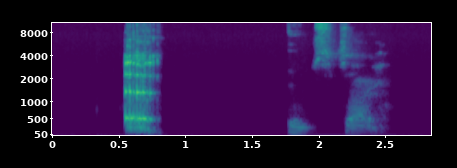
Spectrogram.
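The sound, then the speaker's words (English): A single loud, throaty burp, then a pause and a couple of short vocal sounds. “That burp was immaculate.”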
